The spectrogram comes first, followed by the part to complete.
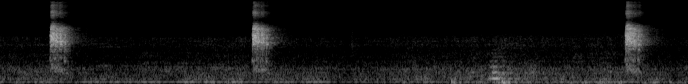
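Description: A Himalayan squirrel gives loud, sharp chirps, spaced a few seconds apart, over a faint low hum.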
